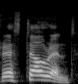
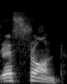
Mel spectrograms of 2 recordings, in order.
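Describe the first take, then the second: First: The middle is said as a spelled-out 'tau' sound. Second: The middle is said as a short 'tu' sound. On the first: This is how people here often say it. The speaker calls it wrong. "রেস্টাউরেন্ট যে আমরা বলি সেটাও কিন্তু না" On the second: This is how English people say it. The speaker calls it right. "এটাকে ইংরেজরা কি বলে জানেন?"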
